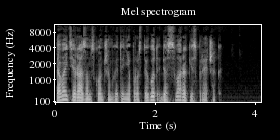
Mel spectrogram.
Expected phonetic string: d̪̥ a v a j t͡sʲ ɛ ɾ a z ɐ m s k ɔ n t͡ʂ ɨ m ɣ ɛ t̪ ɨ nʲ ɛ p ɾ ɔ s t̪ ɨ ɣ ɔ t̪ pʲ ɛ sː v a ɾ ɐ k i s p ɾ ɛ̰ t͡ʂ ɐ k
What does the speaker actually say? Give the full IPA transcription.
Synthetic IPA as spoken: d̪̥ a v a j t͡sʲ ɛ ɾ a z ɐ m s k ɔ n t͡ʂ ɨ m ɣ ɛ t̪ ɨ nʲ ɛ p ɾ ɔ s t̪ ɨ ɣ ɔ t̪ bʲ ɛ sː v a ɾ ɐ k i s p ɾ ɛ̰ t͡ʂ ɐ k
